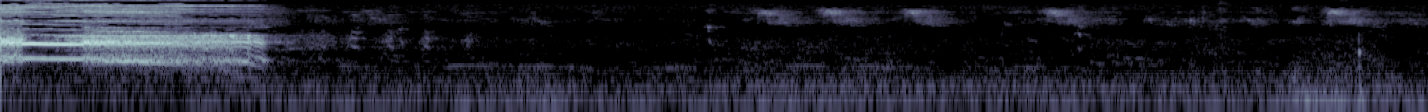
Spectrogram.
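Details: A red rooster's loud, harsh crow ends in a drawn-out final note that cuts off abruptly, leaving only a faint background hum.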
